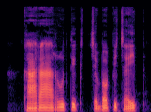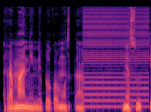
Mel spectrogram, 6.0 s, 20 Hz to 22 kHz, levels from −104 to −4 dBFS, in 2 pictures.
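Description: Throughout, the speech sounds swirly, smeared and hollow, with blurred attacks and nothing above 17 kHz, likely generation loss from several AAC-LC passes at 96 kbit/s. From 4.68 to 6.00 s a steady GSM phone buzz appears: a hard, raspy 217 Hz tone with many harmonics, about 13 dB below the speech, from rectified call bursts.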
